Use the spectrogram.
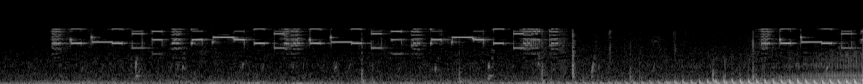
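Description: A telephone rings with a rapid electronic trill, pulsing in repeated bursts, pausing briefly near the end before starting again over a rising low rumble.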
